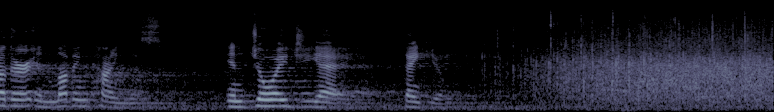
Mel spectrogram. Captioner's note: applause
